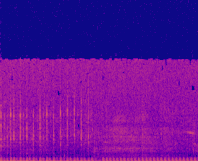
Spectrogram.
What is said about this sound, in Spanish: Esto es una moto que está pasando.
